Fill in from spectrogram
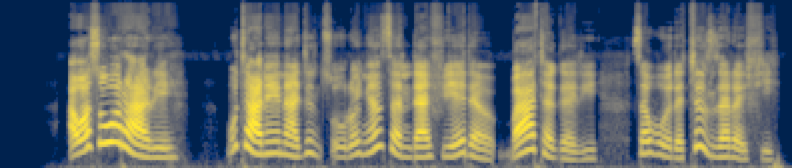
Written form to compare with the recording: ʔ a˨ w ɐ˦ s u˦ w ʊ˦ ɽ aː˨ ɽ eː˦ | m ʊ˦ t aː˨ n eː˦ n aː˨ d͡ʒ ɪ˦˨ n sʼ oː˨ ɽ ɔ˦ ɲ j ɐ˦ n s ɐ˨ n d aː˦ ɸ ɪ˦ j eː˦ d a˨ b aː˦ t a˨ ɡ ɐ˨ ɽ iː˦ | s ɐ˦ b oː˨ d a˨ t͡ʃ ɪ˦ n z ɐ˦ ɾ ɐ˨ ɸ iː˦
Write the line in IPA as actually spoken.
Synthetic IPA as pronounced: ʔ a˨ w ɐ˦ s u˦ w ʊ˦ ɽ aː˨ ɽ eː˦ | m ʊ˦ t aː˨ n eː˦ n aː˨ d͡ʒ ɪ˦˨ n sʼ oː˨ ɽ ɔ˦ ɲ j ɐ˦ n s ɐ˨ n d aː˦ ɸ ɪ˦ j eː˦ d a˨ b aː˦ t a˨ ɡ ɐ˨ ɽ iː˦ | s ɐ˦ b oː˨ d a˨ t͡ʃ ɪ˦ n z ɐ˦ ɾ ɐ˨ ɸ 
